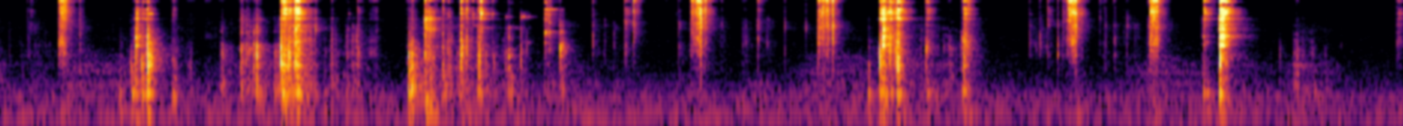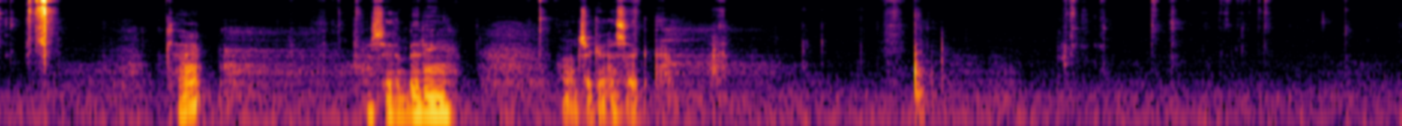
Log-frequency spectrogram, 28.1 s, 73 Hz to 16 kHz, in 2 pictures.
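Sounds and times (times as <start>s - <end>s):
metal keys clinking against lock: 2.4s - 3.2s, 4.1s - 7.2s, 8.2s - 9.8s, 11.5s - 12.4s, 14.0s - 14.6s.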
